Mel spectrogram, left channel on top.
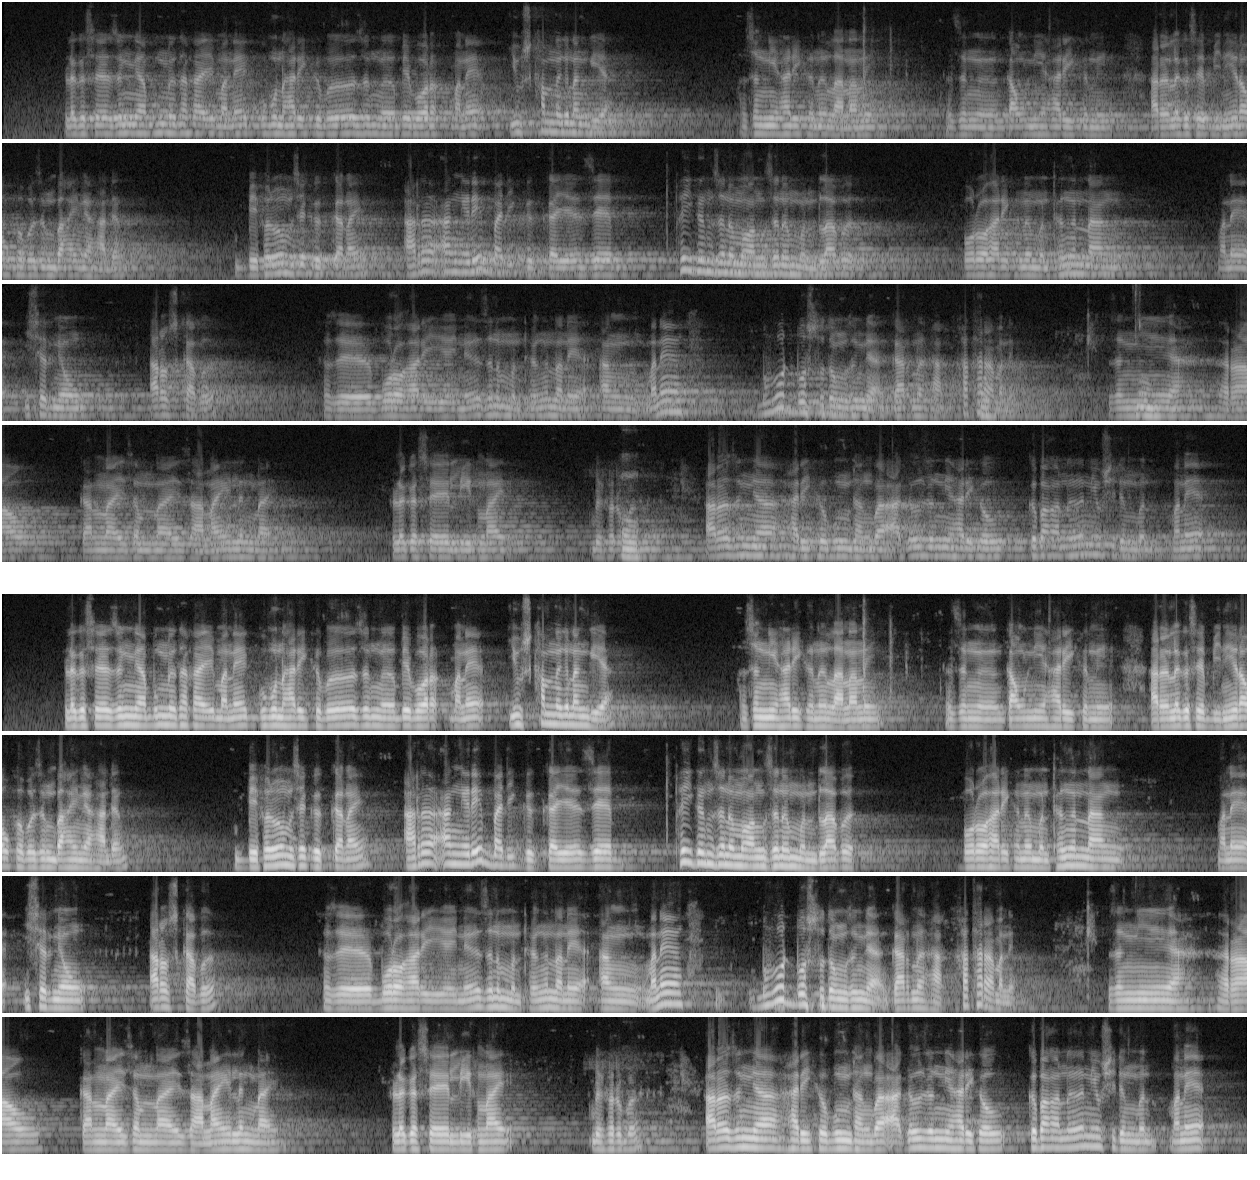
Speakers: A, on the right; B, on the left.
A: लोगोसे जोंनिया बुंनो था नाथाय माने गुबुन हारिखोबो जोङो बेब'हार माने इउस खामनो गोनां गैया। जोंनि हारिखोनो लानानै जोङो गावनि हारिखोनि आरो लोगोसे बिनि रावखौबो जों बाहायनो हादों। बेफोरबो मोनसे गोग्गानाय आरो आं ओरैबायदि गोग्गायो जे फैगोन जोनोमाव आं जोनोम मोनब्लाबो बर' हारिखौनो मोनथों होनना आं माने इसोरनियाव आर'ज गाबो जे बर' हारियैनो जोनोम मोनथों होननानै आं माने बहुद बुस्थु दं जोंनिया। गारनो हाखाथारा
B: औ
A: माने जोंनि
B: औ
A: राव, गाननाय जोमनाय जानाय लोंनाय। लोगोसे लिरनाय बेफोरबो
B: औ
A: आरो जोंनिया हारि खौ बुंनो थाङोबा आगोल जोंनि हारिखौ गोबाङानो नेवसिदोंमोन माने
